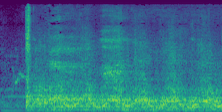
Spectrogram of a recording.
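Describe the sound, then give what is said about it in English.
A sharp bang is followed by a continuous churning, grinding rumble as a car engine cranks over and over without catching, steady and fairly loud with no voices. The car won't start, and its battery is thought to be dead. “I think the batter's dead.”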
